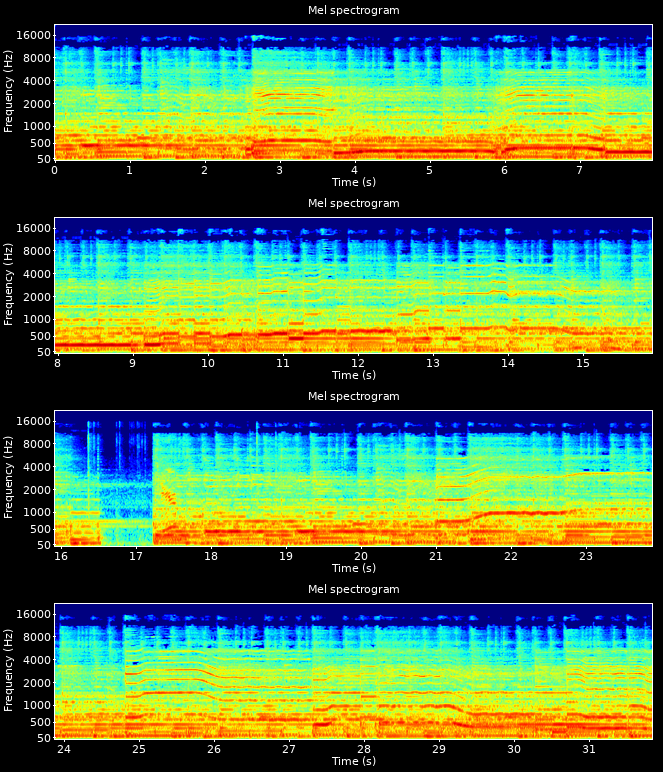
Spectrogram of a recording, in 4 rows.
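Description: Electric slide guitar on a vintage Gibson ES-335 playing a simple, melodic solo over the full song, its notes gliding up and down between pitches. The music cuts out for about half a second some seventeen seconds in, then picks up again.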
